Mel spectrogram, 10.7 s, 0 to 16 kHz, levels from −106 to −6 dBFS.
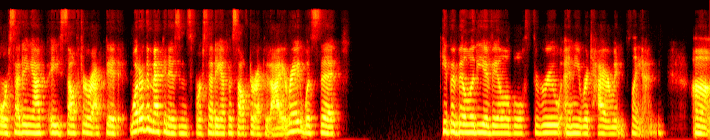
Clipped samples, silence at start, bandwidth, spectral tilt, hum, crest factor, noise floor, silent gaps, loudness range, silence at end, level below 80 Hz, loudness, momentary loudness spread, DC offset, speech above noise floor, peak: under 0.1%; 0 s; 12.5 kHz; -6 dB/octave; none; 18 dB; under -90 dBFS; none; 3 LU; 0 s; -68 dBFS; -23 LUFS; 10 LU; under 0.1%; over 67 dB; -4 dBFS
